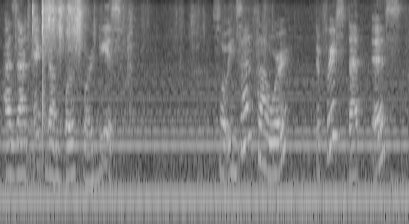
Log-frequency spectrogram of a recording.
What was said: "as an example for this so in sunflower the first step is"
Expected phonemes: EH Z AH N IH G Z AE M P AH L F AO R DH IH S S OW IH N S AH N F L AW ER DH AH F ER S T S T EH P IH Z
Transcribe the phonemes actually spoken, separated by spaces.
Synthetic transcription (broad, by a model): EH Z AH N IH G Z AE M P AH L F AO R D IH S S OW IH N S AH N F L AW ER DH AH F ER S S T EH P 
